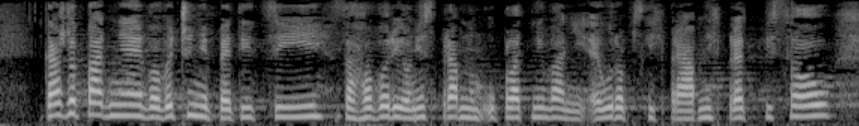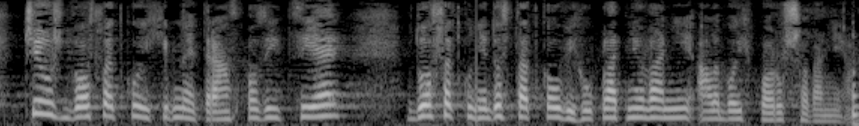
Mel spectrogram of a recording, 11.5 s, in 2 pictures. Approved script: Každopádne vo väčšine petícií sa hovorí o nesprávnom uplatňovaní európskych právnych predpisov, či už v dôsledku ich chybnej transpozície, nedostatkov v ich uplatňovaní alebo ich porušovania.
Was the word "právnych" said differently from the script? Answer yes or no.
no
